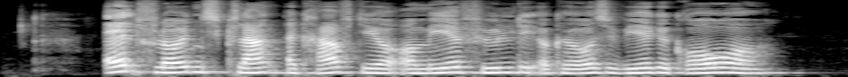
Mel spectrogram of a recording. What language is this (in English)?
Danish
